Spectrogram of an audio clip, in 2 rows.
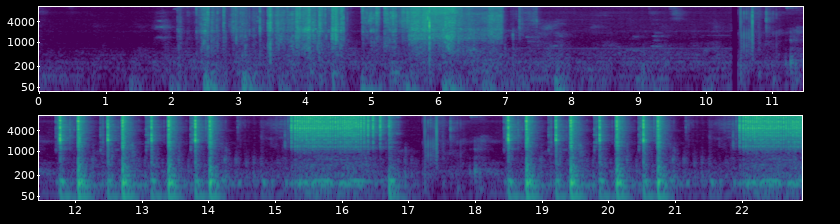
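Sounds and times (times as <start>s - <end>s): typewriter key strikes: 11.7s - 14.6s, 15.2s - 17.0s, 18.4s - 21.3s
typewriter carriage return rasp: 11.7s - 17.1s, 18.4s - 22.9s.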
